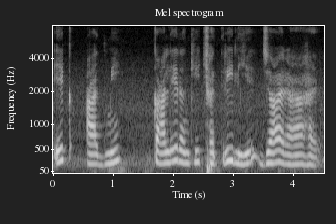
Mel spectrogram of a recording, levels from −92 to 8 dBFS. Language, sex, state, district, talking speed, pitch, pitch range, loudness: Hindi, female, Telangana, Hyderabad, 130 wpm, 215 Hz, 195-235 Hz, -17 LUFS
